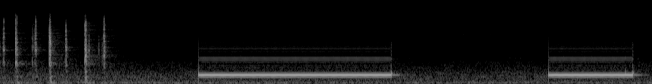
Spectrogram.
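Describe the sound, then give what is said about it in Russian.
Long ringback tones on a telephone line: two steady, evenly pitched beeps of about two seconds each, separated by a pause, preceded by a quick run of sharp clicks at the start. “Долго слушал длинные гудки. Дома его нет.”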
